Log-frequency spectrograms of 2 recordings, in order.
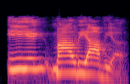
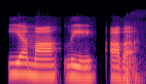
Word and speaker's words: Iamaleava: it actually is phonetically spelled right. Iamaleava.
